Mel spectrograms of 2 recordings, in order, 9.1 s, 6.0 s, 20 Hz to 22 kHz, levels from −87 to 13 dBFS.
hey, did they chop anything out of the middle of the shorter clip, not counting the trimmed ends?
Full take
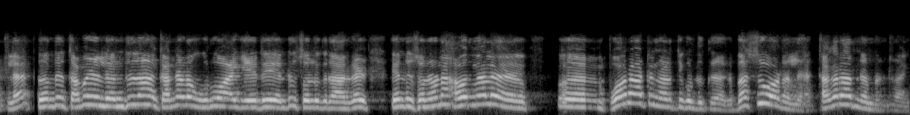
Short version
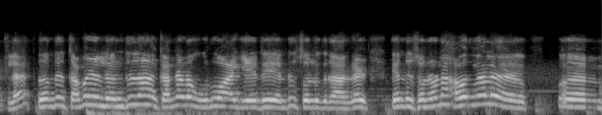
no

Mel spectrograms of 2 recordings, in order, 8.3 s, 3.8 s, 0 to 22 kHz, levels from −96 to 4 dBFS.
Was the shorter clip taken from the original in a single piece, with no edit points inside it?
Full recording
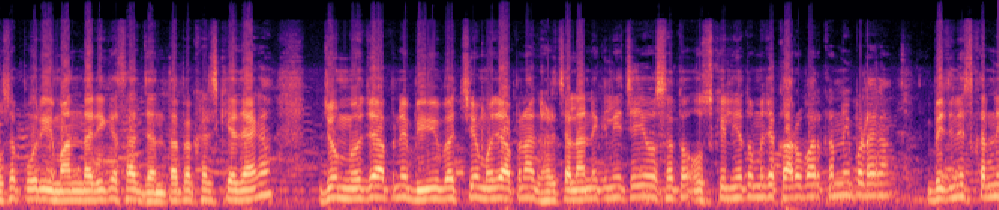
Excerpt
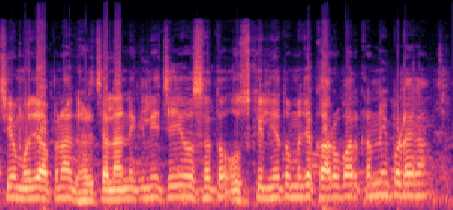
yes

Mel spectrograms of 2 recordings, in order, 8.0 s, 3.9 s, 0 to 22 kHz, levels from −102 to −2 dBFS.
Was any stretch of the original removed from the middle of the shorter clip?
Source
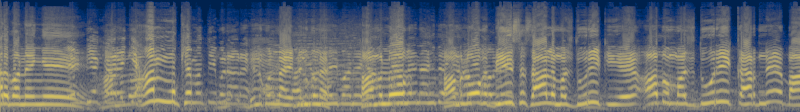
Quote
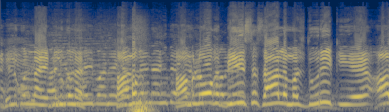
yes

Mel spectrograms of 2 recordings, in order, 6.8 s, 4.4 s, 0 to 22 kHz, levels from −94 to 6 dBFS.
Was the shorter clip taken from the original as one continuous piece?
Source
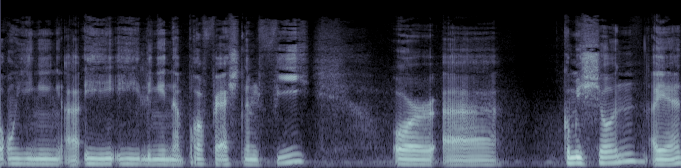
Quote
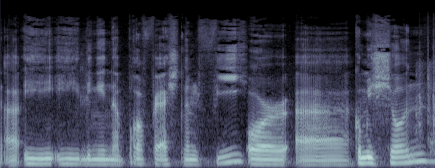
no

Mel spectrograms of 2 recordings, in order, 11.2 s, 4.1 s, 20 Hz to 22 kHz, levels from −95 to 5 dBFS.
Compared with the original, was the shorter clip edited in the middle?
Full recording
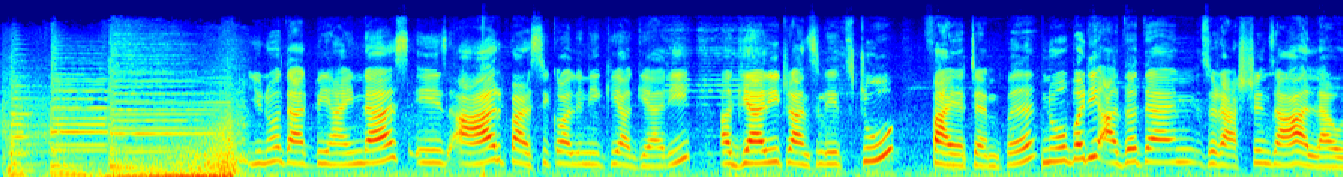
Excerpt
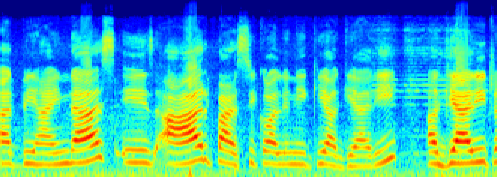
no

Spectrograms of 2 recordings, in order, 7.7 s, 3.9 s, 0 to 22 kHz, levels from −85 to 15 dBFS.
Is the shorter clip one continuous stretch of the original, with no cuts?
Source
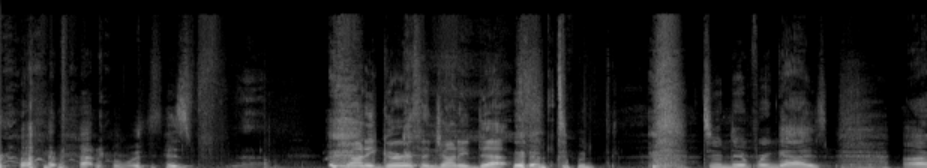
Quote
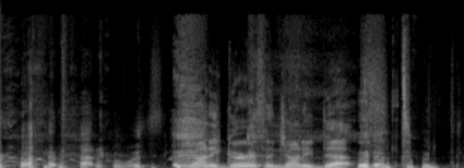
no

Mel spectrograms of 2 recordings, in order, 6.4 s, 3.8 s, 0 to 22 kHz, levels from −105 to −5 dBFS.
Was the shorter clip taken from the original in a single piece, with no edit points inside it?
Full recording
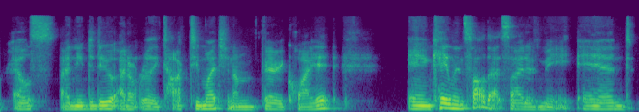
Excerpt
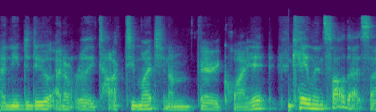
no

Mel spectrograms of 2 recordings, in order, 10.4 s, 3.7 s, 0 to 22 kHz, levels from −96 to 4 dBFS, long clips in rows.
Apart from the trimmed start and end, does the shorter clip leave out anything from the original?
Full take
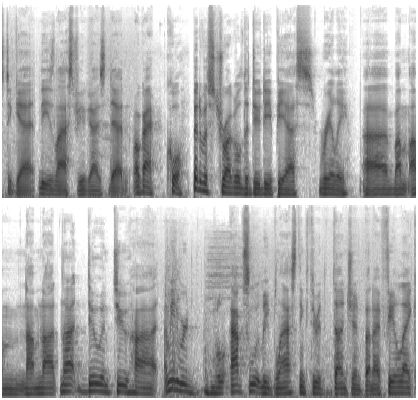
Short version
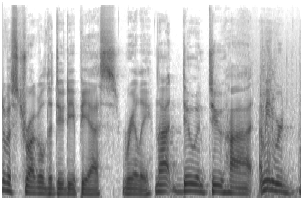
yes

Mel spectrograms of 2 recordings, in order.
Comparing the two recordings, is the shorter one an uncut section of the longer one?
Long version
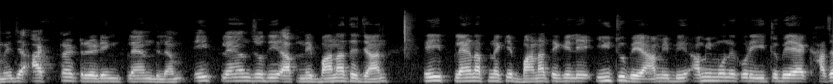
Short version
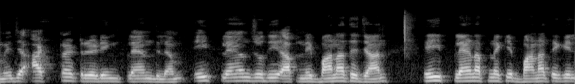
yes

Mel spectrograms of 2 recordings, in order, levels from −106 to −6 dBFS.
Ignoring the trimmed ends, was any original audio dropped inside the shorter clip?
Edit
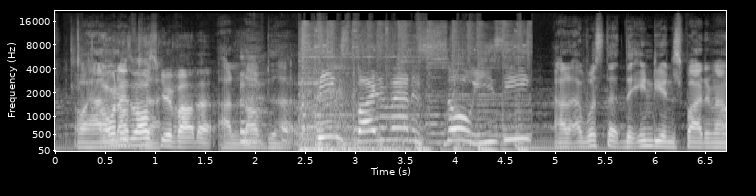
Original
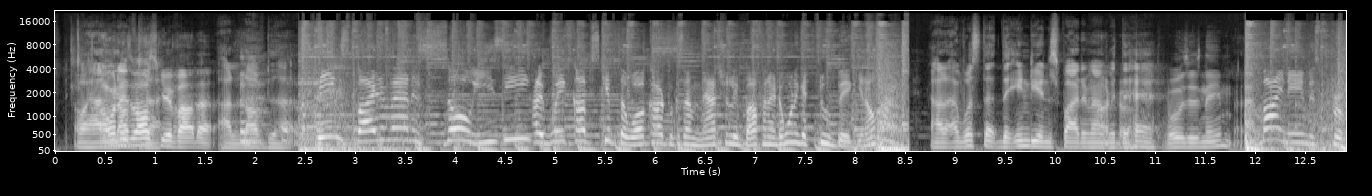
yes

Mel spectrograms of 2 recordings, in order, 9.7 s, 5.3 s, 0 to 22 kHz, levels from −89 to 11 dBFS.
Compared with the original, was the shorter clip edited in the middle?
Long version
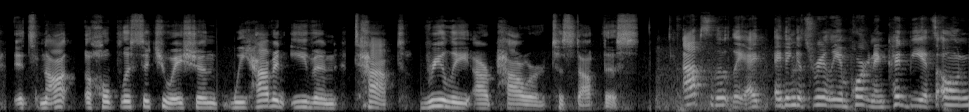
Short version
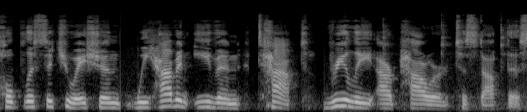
no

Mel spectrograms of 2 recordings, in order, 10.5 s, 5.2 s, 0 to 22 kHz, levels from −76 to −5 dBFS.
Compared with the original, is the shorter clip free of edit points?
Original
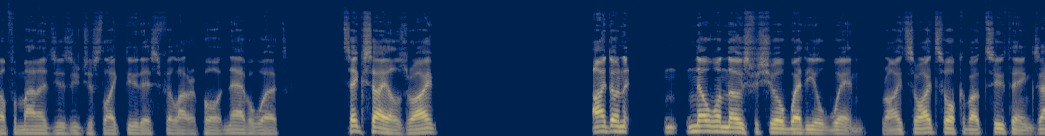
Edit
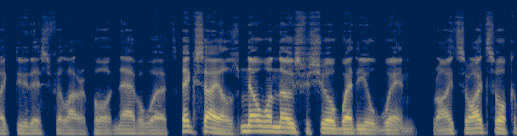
no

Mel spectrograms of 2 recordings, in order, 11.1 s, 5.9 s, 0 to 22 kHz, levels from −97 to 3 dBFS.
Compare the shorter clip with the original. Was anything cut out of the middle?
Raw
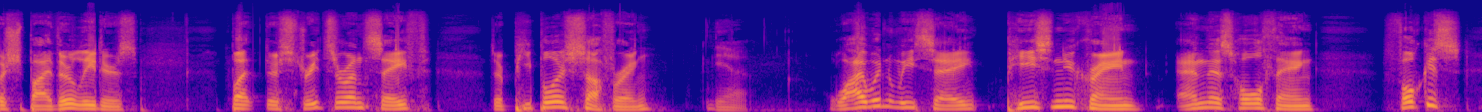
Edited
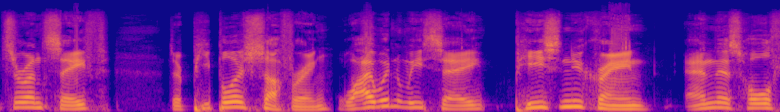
yes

